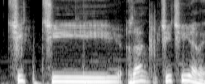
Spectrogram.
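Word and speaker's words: 父: Is this chi-chi chi-chi? Okay, this is a like a two sentences. So like chi-chi.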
